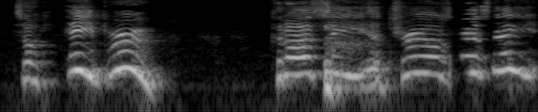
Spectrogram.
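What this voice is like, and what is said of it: Put-on New Zealand accent. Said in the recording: “My New Zealand accent's not very good”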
